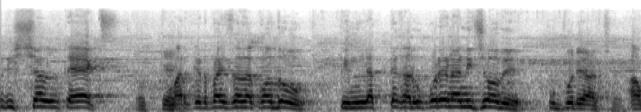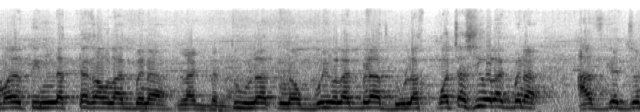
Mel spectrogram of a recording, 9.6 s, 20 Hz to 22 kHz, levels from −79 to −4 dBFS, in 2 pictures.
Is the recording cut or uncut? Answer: uncut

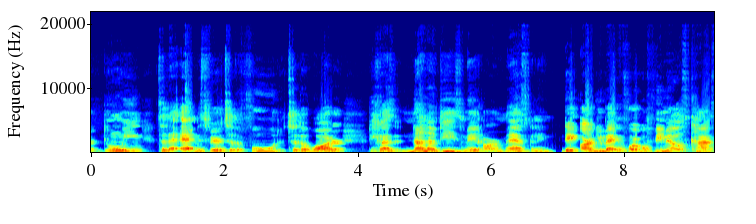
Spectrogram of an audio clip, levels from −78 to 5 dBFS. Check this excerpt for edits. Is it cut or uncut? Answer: cut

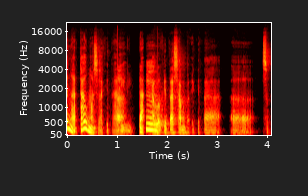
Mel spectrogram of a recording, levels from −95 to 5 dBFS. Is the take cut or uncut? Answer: cut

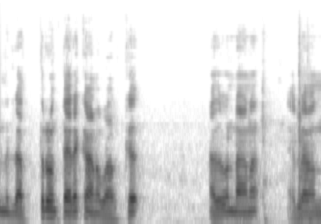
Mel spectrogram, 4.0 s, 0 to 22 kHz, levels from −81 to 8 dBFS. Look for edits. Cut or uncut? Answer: uncut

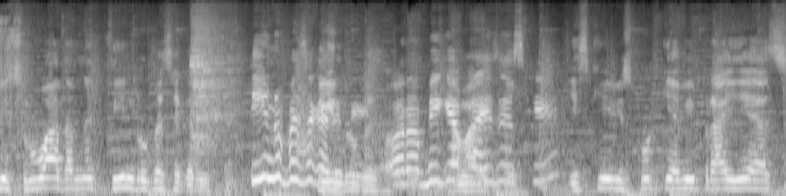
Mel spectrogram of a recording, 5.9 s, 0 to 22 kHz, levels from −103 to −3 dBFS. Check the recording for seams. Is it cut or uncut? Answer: uncut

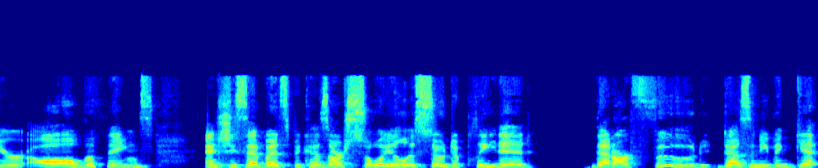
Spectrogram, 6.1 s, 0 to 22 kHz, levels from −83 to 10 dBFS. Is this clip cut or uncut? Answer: uncut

